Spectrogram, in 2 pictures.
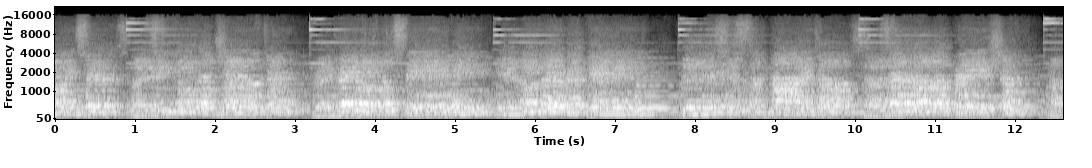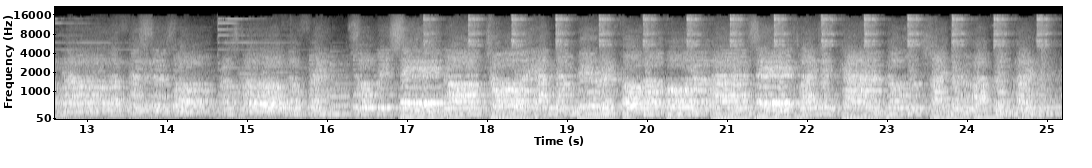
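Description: A choir singing with instrumental accompaniment. About two-thirds of the way through, a strong rhythmic bass line and percussion come in and the music drives harder.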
